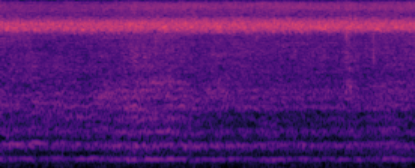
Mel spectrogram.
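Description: Dense, steady buzzing of many bees around a weak beehive box in a summer apiary, a continuous close drone with no talk.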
